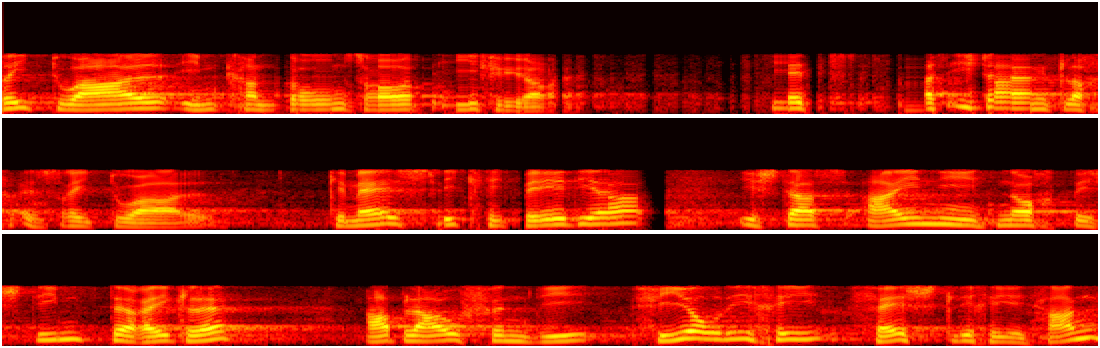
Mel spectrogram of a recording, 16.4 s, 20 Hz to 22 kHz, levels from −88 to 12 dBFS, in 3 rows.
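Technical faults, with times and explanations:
1.3–5.19 s: repeated packet loss (robotic sound). Dozens of short holes recur, the longest 87 ms. Each is patched by extending the last sound, so it turns choppy.
7.35–8.81 s: repeated packet loss (robotic sound). Fewer holes recur here, the longest 122 ms. Continued sound fills them, leaving a brief robotic, broken stretch with pieces missing.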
